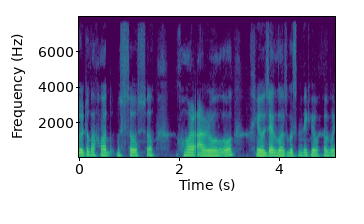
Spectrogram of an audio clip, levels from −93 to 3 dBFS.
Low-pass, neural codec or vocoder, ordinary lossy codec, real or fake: none; codec, 16 kHz, 2 kbps, FreqCodec, larger model; none; fake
